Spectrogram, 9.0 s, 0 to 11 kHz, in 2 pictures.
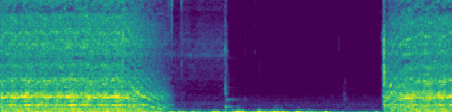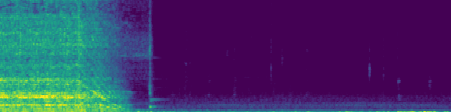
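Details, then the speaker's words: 1993 Jeep Cherokee with good fuel pressure (about 35 psi): two cranking bursts of about two seconds each, starter turning steadily but engine never catches; suspected bad connection or ignition problem. "Yeah, that's not working out. So either bad connection, or maybe we have an issue with the ignition."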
